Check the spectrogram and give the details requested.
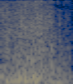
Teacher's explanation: देखिए उच्चारण करके देखिए प जो होठ है हमारा, होठों से इनका उच्चारण निकल के आ रहा है। प होठ पे जाकर टच हो रहा है तब हमारा उच्चारण निकल के आ रहा है।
